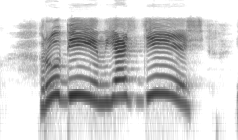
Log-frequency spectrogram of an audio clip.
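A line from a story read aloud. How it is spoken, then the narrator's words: Shouting with full force. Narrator (Russian): изо всех сил закричала я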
